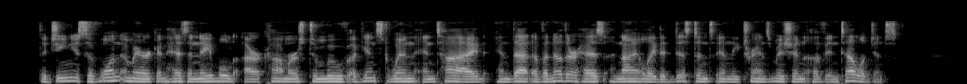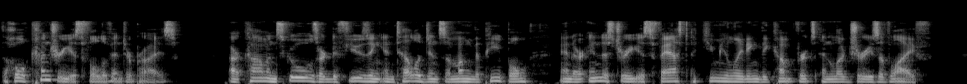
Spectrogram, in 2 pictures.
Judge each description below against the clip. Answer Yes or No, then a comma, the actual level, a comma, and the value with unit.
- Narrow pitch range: Yes, narrow, 1.8 semitones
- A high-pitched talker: No, low, 130 Hz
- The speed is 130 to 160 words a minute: No, average, 170 wpm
